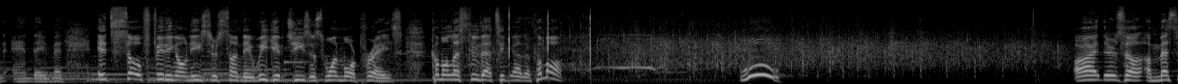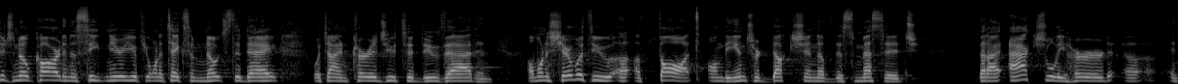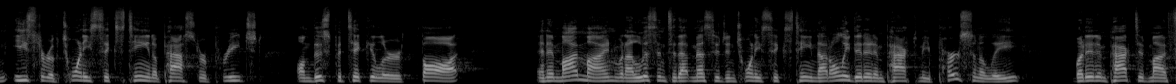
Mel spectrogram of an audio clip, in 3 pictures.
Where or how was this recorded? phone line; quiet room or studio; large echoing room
large echoing room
